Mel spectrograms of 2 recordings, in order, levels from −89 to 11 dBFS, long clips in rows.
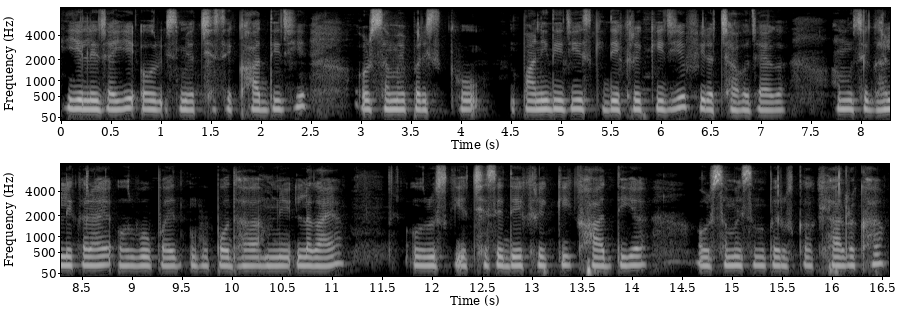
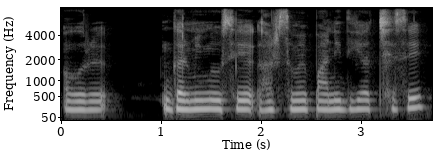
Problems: none marked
